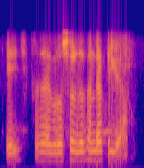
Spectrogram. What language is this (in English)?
Odia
